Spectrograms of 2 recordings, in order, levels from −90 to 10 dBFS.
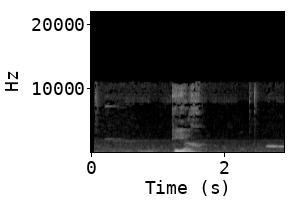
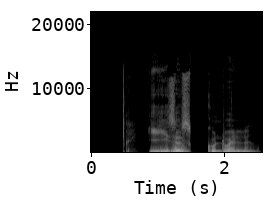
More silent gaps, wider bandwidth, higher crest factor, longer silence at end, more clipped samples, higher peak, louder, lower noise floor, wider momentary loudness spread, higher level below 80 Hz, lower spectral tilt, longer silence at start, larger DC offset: neither; second, 11.5 kHz vs 14 kHz; about the same, 20 dB vs 20 dB; about the same, 0 s vs 0.1 s; neither; first, -14 dBFS vs -20 dBFS; first, -30 LUFS vs -38 LUFS; about the same, -59 dBFS vs -60 dBFS; first, 27 LU vs 22 LU; second, -64 dBFS vs -56 dBFS; about the same, -6.5 dB/octave vs -6 dB/octave; second, 0.05 s vs 0.55 s; neither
